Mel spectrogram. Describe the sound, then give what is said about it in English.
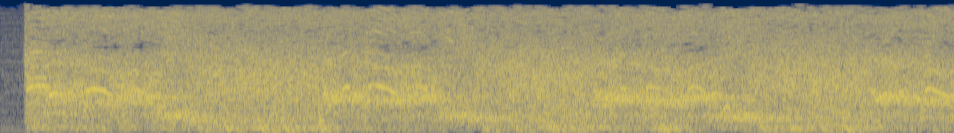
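A large crowd gives a school cheer, shouting in unison, a loud, sustained wall of voices chanting with rhythmic swells, continuing steadily for the whole stretch after a brief quiet start. “And then the most unnerving part of this, they decide to give a school cheer.”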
